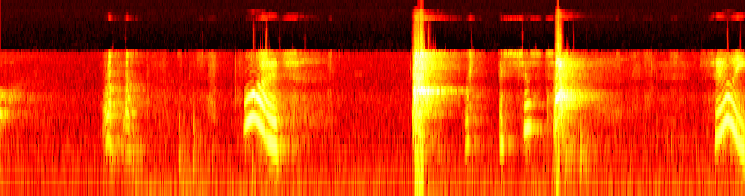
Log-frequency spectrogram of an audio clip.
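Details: Excited papillon barking and jumping at tomatoes on the counter; scattered sharp barks and rising-falling whines amid a woman talking to the dog.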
